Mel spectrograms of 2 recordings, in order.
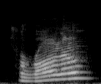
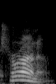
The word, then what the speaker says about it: Toronto: There are 2 places. Toronto, as Americans say it, or across the globe, Toronto. Yes. If you're from here, you say it Toronto.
